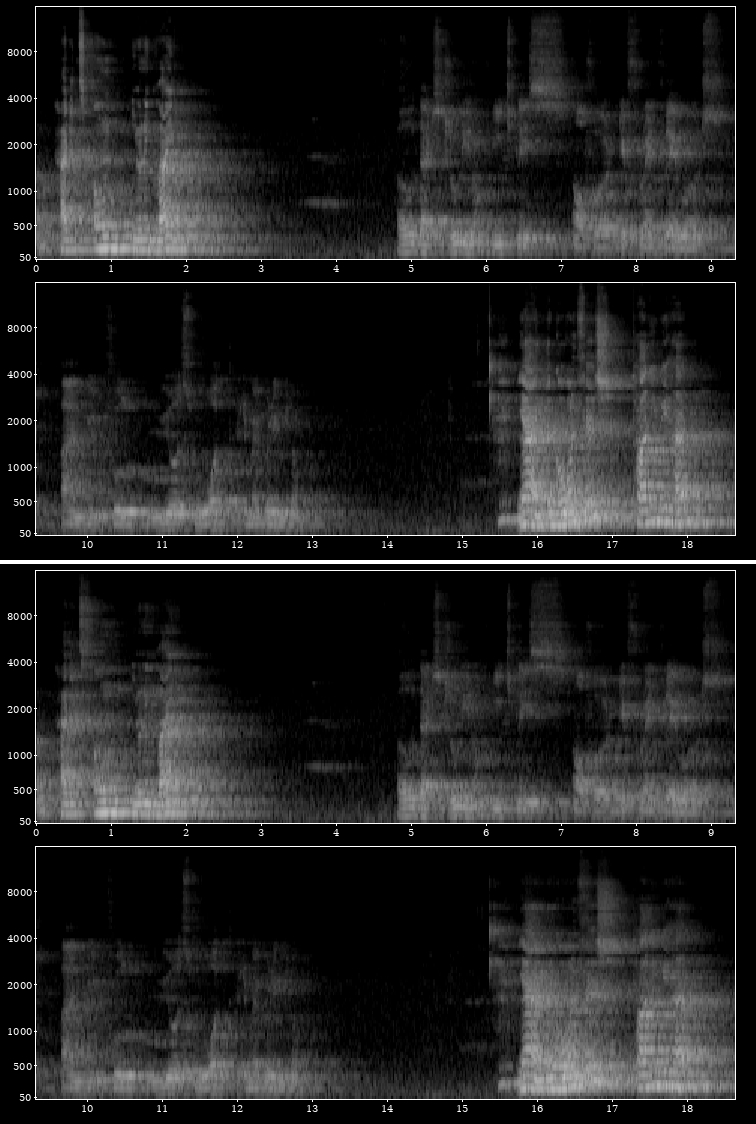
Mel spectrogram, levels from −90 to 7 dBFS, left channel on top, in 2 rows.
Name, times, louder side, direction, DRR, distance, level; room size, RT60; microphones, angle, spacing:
voice 1, 0.3-1.9 15.5-17.0 17.3-18.1, equal, 45° left, 0 dB, 1.8 m, -27 dB
voice 2, 4.8-9.1 9.7-12.8, left 1 dB, 10° left, -4 dB, 1.0 m, -40 dB
20.5 x 10.5 x 3.1 m, 2.2 s
head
